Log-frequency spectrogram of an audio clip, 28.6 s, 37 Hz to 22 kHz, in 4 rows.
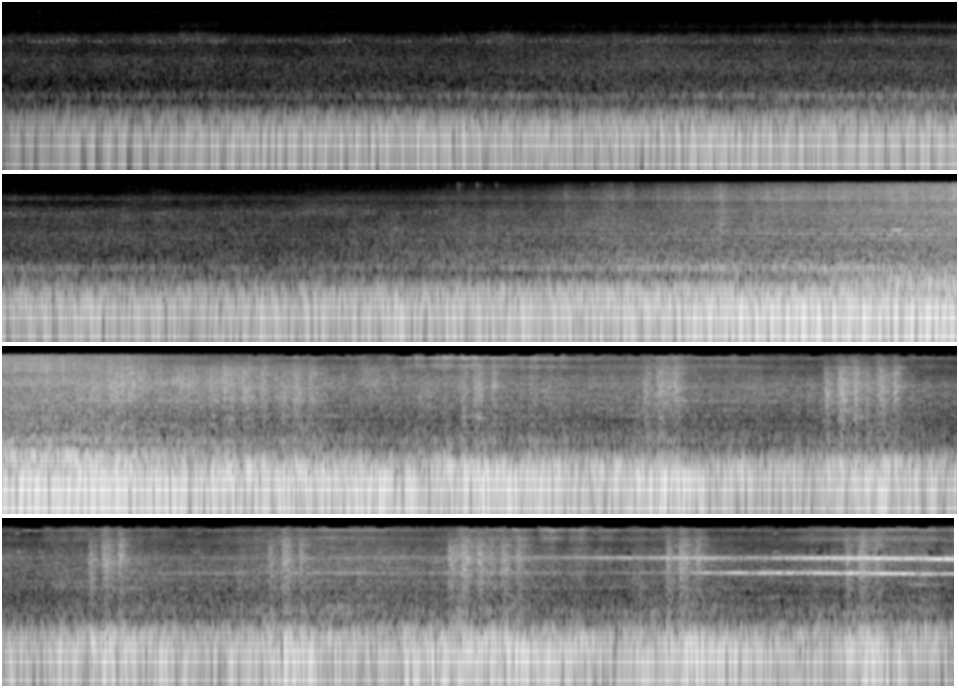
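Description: Double-stack intermodal freight train led by a GE C44-9W (Dash 9) diesel locomotive approaching and passing. The locomotives' low diesel drone builds to a peak about halfway through as they go by. The stack cars follow with a rhythmic clatter of wheels over rail joints, and a high steady wheel squeal comes near the end.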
